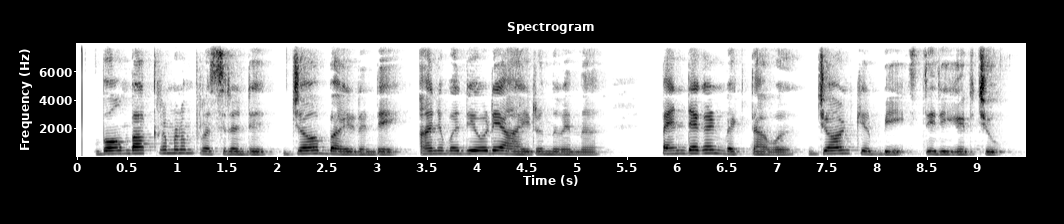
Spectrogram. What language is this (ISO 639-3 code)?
mal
